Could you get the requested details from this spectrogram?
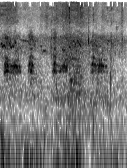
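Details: A couple of male mallards (drakes) give short, raspy, nasal calls, four or five in quick succession, over a low rumble of wind.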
